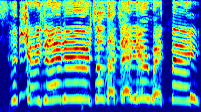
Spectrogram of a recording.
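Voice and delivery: loud high scream. Describing a horror film scene to another speaker, doing Bruce Campbell's top-of-lungs scream. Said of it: "just screams at the top of his lungs".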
